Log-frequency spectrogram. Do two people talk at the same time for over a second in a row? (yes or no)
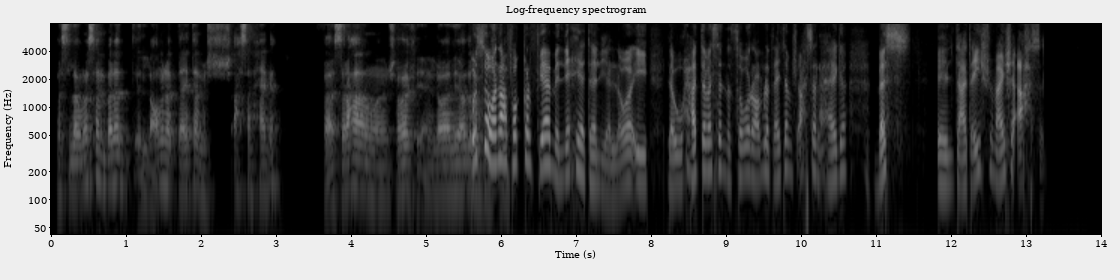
no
